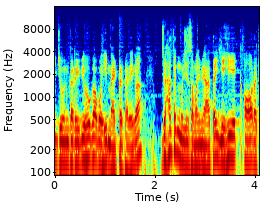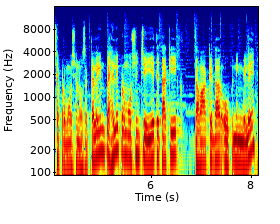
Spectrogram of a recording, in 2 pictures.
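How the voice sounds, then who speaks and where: Musing man vlogging, higher voice. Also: darkish tone. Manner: musing, mixes English into Hindi, thinks aloud with fillers. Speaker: film vlogger. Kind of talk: casual Hinglish vlog commentary.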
